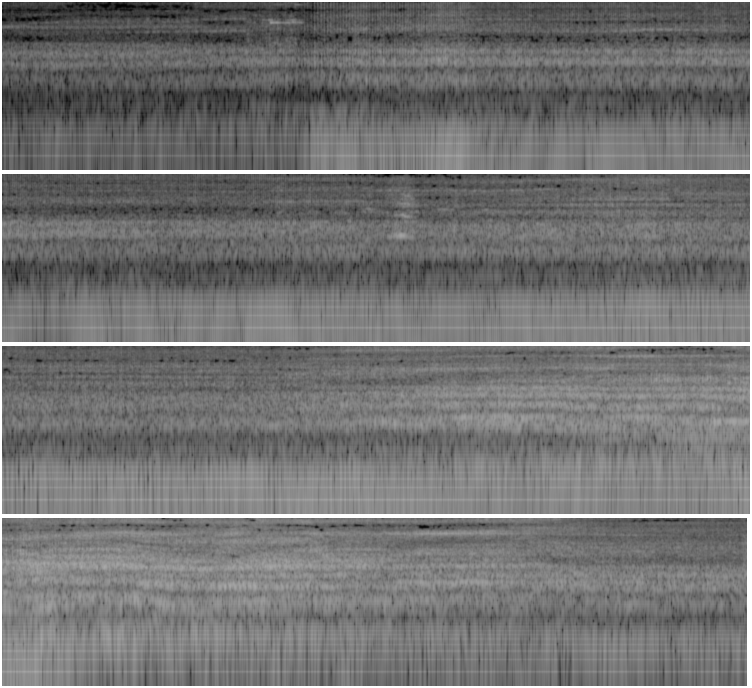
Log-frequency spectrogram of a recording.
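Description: Farm tractor's diesel engine running steadily under load while pulling a tillage implement, growing louder as it draws near. About three-quarters of the way through, its low note drops away and the engine sound changes.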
